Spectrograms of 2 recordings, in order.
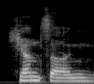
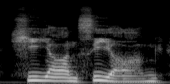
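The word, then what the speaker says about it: Hyunsung: major group yansang and like again that's like hyansang not heon xiong so it's like the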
